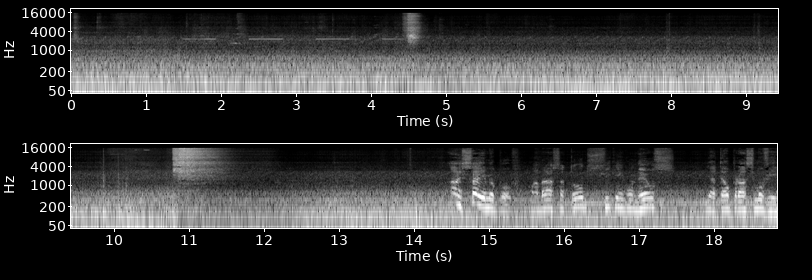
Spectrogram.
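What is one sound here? A diesel truck engine rumbles in the background.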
